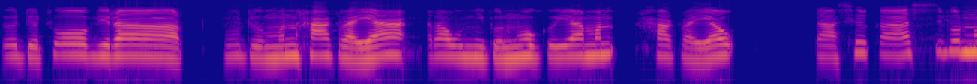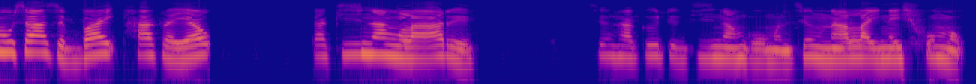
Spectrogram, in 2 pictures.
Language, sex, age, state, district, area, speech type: Bodo, female, 60+, Assam, Chirang, rural, spontaneous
